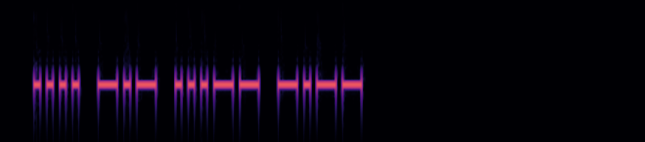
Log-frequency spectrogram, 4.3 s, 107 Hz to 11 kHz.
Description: Morse code, heard as a keyed tone, about 28 wpm, 690 Hz. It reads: HK3Y
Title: DXCC-100 Call Signs - 4 Characters - 28wpm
